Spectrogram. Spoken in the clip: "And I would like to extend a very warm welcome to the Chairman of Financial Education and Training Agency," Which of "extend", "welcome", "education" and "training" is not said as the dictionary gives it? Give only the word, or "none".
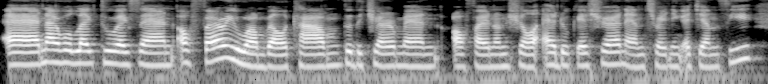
extend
